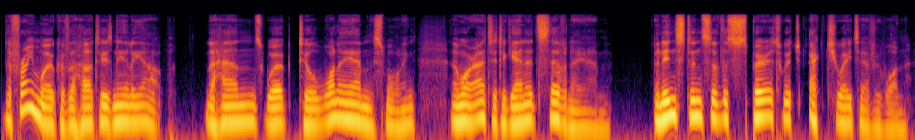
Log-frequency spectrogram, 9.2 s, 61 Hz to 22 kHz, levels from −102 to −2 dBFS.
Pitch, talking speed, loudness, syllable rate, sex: 125 Hz, 215 wpm, -18 LUFS, 6.3 syllables/s, male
